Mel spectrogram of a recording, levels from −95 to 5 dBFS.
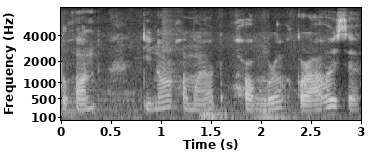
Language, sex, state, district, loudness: Assamese, male, Assam, Sonitpur, -18 LUFS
